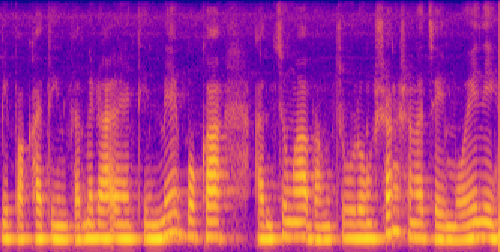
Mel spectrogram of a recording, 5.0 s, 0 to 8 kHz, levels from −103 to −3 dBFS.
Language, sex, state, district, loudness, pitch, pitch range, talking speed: Mizo, female, Mizoram, Aizawl, -17 LUFS, 170 Hz, 160-180 Hz, 240 wpm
